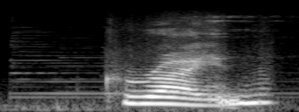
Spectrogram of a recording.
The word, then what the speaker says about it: Kurain: the kingdom of Kurain. Crying. So you pronounce it.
